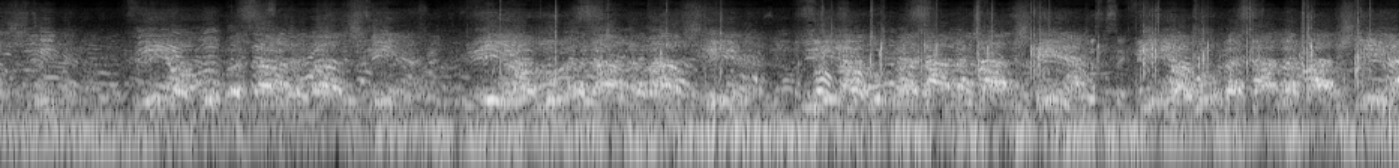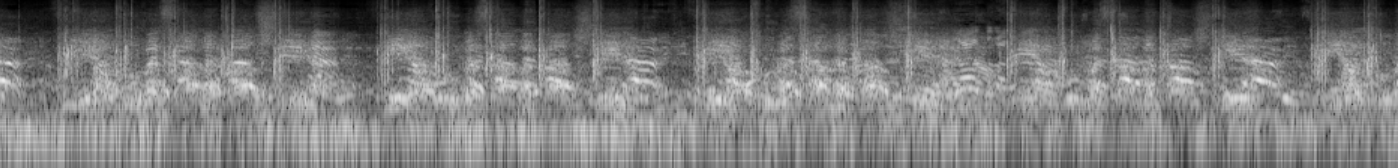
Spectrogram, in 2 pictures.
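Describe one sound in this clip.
A crowd of men and women chants loudly together outdoors.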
